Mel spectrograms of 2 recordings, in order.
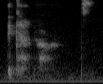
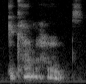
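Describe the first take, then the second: First: Fading, tearful whisper; almost inaudible, about to cry; near tears. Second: Hushed, tearful whisper; soft voice on the verge of crying; near tears. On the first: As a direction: barely get the words out. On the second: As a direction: let it catch in the throat as it hurts. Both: Real, not acted. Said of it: "I'm gonna start crying".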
